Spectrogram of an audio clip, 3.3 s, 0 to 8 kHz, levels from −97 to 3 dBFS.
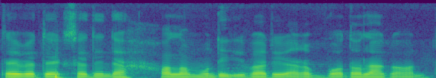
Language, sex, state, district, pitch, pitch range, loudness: Chakma, male, Tripura, Unakoti, 105 Hz, 100-110 Hz, -18 LUFS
